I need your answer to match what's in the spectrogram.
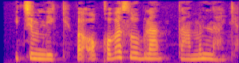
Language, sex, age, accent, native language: Uzbek, female, 19-29, Namangan, Uzbek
